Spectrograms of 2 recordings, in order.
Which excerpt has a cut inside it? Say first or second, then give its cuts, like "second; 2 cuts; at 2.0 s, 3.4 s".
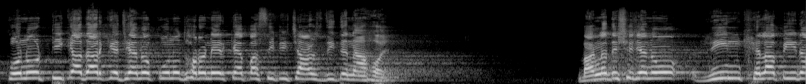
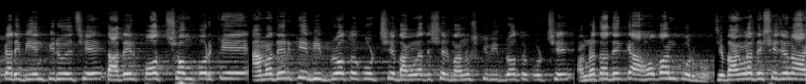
second; 4 cuts; at 1.0 s, 2.5 s, 5.7 s, 7.1 s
